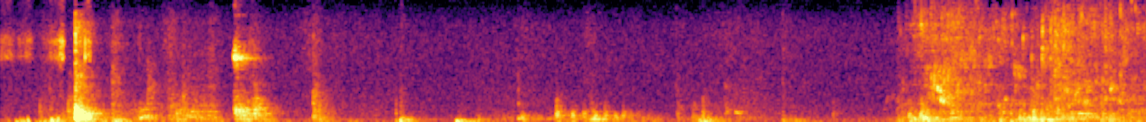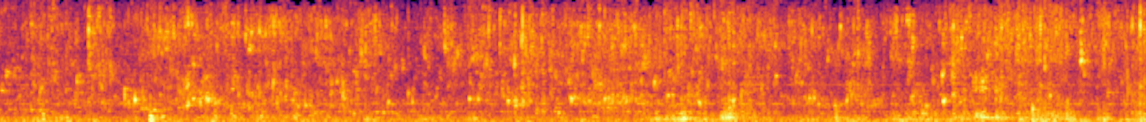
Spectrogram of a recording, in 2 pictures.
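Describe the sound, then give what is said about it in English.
Tap water runs into a bathroom sink while dough is washed off hands. A few quiet knocks and clatters come first, then a steady, full rush of water continues to the end. “I think I need to wash my hands in the bathroom, actually. Covered in dough.”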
